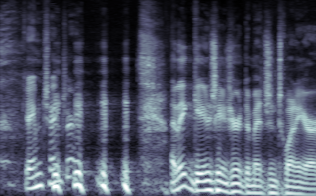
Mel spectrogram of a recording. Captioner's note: Sam chuckling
